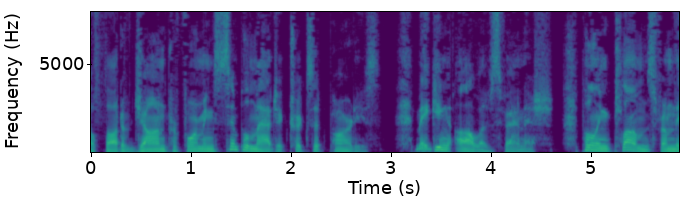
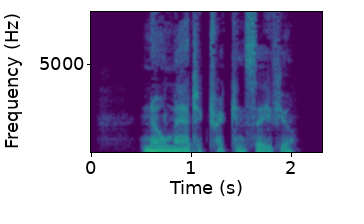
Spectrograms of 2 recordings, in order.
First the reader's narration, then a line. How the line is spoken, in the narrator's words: Dwight whispered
